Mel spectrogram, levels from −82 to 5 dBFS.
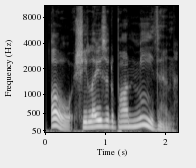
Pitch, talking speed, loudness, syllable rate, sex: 140 Hz, 160 wpm, -15 LUFS, 4.1 syllables/s, male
